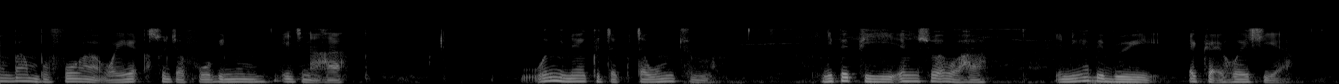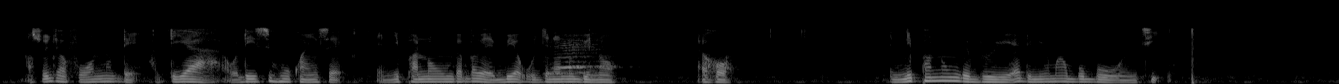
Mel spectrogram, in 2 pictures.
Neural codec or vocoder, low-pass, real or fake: none; 5.4 kHz; real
